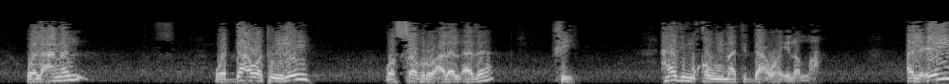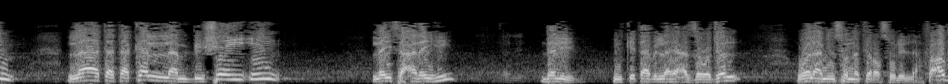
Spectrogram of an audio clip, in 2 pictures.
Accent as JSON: {"language": "Arabic", "country": "Saudi Arabia", "said": "هذه البلاد، بلادنا المملكة العربية السعودية"}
